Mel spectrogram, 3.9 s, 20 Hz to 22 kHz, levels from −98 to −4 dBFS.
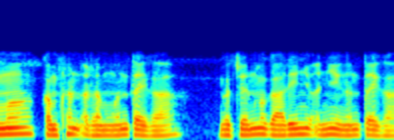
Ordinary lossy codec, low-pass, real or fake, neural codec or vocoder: Opus, 24 kbps; 5.4 kHz; real; none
